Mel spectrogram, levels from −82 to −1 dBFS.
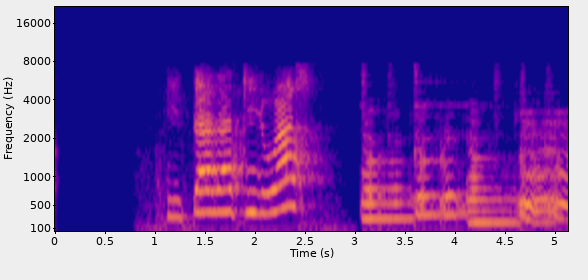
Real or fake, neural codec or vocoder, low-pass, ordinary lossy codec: fake; codec, 16 kHz, 4 kbps, FunCodec, trained on Chinese and English, 50 frames a second; none; none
